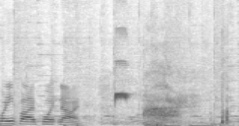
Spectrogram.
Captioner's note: blows whistle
